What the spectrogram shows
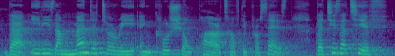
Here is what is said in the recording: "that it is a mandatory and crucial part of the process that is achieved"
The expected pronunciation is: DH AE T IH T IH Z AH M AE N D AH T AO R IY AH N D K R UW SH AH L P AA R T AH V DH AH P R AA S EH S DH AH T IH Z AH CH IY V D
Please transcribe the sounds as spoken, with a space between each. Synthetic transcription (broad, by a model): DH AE T IH T IH Z AH M AE N D AH T AO R IY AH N K R UW SH AH L P AA R T AH V DH AH P R AA S EH S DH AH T IH Z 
